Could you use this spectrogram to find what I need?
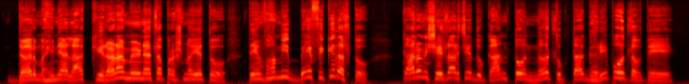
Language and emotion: Marathi, happy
